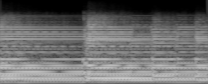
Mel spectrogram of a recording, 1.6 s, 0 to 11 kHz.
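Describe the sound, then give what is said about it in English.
An electric guitar with its resistance switch set to 50 ohms rings out with full, buzzy chords, restruck a few times so each new strum swells over the last one's sustain. It's loud, with no voices. “While we're at it, uh-huh, the resistance in ohms can be set by a switch here that is 50 ohms, 200 ohms, and 500 ohms.”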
